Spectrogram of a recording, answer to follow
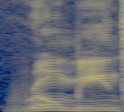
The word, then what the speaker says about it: Romines: I struggle with Romines, I believe is how it's pronounced.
